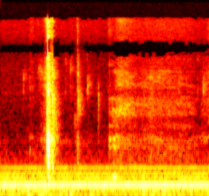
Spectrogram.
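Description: White cardboard Apple Watch box being pulled open by hand: one sharp click about half a second in, a few faint ticks, then a soft sliding hiss, over a steady low hum.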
